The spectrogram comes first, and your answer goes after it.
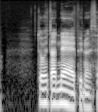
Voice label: "neb", Welsh

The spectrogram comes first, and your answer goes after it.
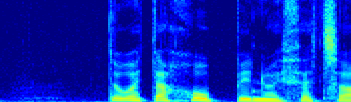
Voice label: "hwb", Welsh

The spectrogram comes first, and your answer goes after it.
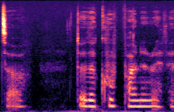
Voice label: "cwpan", Welsh

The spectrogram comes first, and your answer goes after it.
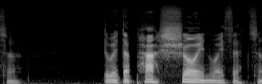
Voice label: "pasio", Welsh

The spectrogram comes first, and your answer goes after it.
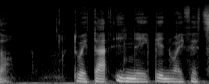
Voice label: "unig", Welsh

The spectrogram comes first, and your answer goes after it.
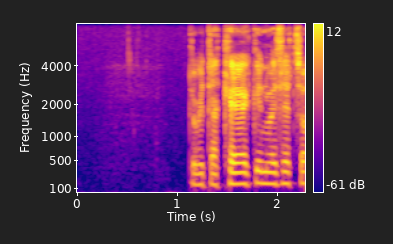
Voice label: "ceg", Welsh

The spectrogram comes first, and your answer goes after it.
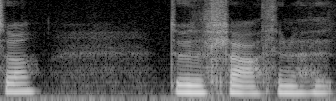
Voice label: "llath", Welsh

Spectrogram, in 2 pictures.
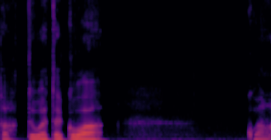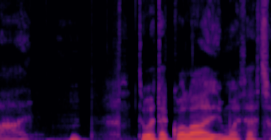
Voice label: "gwaalau", welsh

